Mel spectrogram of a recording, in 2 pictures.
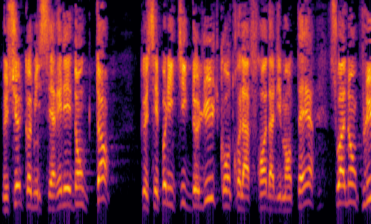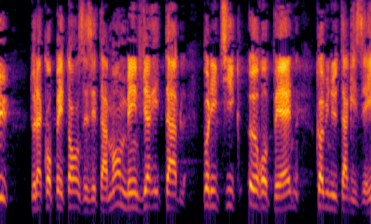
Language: French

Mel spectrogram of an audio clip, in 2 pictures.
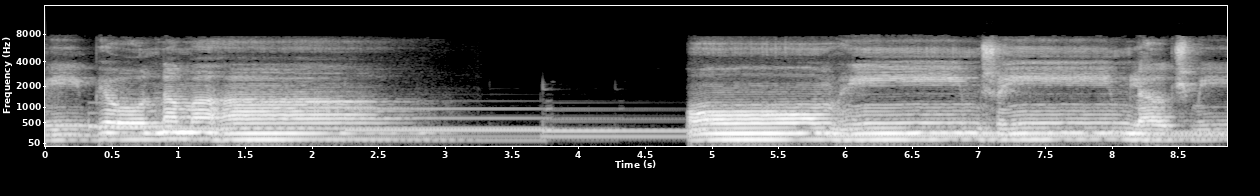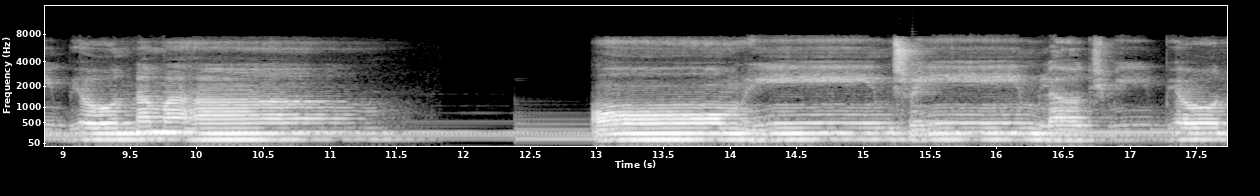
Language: Hindi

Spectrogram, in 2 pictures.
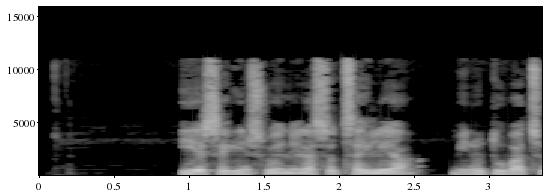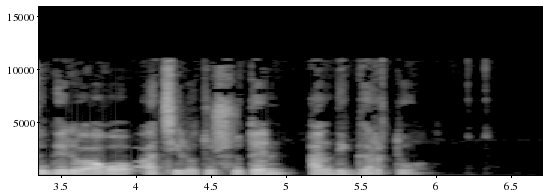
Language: Basque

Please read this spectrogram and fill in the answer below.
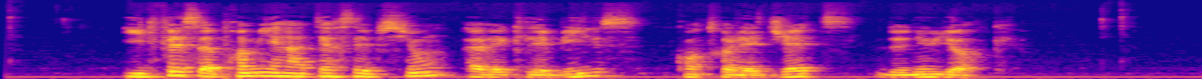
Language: French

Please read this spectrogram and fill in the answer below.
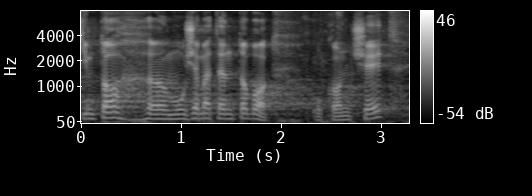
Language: Czech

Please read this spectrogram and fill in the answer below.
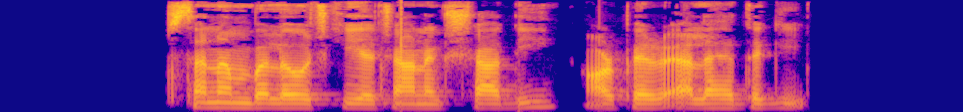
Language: Urdu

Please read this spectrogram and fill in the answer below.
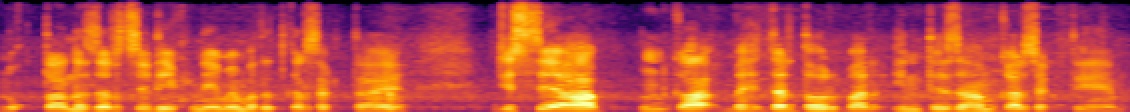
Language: Urdu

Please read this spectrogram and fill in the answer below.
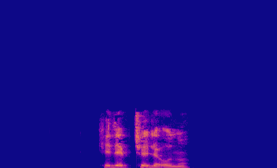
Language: Turkish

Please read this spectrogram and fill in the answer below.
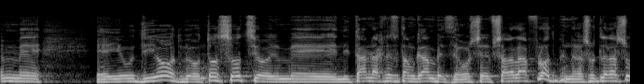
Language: Hebrew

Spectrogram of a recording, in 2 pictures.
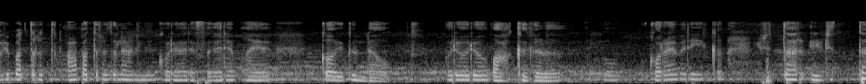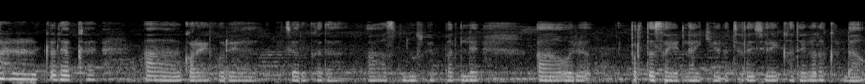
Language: Malayalam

